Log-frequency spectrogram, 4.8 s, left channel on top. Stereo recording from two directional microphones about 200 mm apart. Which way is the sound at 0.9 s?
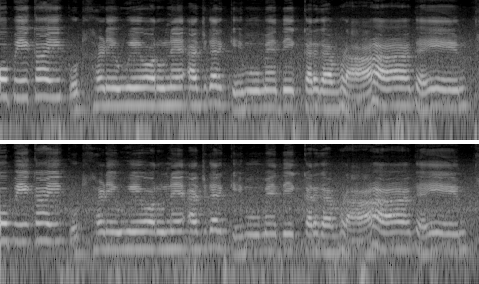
55° left (ahead or behind).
